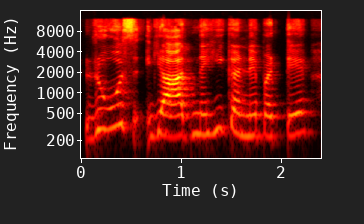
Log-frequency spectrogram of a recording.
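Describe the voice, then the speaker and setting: A woman's voice: fairly high pitch, fairly even intonation, pushed and bright. A woman teaching pronunciation in an online lecture, explaining patiently and checking in often with her students. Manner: explains slowly, mixing Hindi with careful English, keeps saying "theek hai". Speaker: English teacher. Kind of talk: online spoken English lecture.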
